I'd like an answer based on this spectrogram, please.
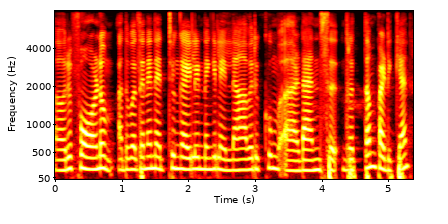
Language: Malayalam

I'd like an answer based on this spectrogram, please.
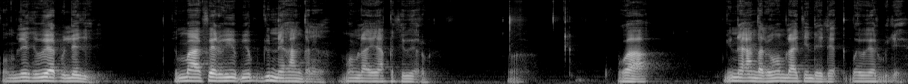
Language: Gambian Wolof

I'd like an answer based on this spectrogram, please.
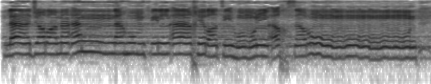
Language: Arabic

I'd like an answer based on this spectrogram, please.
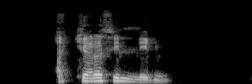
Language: Kabyle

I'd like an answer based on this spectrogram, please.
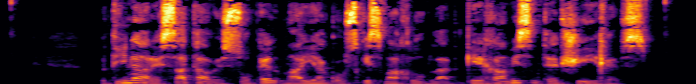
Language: Georgian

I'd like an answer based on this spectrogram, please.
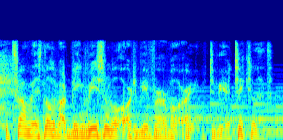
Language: English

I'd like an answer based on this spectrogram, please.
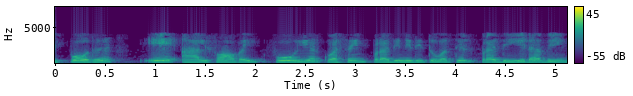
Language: Tamil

